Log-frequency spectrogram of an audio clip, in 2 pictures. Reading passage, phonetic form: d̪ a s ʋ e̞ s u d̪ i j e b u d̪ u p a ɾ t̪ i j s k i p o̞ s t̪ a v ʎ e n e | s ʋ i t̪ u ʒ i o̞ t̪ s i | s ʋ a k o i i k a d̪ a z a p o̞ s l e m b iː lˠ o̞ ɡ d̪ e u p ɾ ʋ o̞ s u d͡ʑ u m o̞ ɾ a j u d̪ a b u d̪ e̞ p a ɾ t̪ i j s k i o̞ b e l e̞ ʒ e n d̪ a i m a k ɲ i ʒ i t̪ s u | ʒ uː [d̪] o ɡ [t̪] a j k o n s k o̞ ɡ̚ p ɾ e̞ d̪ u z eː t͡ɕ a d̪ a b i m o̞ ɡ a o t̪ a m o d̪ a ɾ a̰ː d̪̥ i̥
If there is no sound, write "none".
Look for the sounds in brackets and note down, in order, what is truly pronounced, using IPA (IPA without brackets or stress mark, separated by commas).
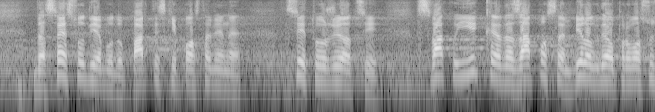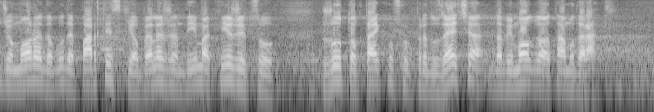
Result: t̪, t̪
